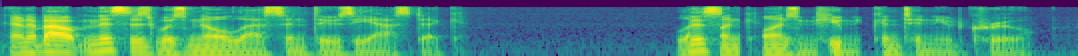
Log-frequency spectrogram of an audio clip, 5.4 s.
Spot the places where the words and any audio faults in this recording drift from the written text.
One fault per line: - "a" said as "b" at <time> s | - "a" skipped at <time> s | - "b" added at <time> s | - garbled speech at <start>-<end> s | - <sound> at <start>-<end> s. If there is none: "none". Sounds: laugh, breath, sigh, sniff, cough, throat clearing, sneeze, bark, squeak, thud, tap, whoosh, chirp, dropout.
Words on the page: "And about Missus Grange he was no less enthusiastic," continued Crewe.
- "Grange he" skipped at 0.8 s
- garbled speech at 3.4-4.3 s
